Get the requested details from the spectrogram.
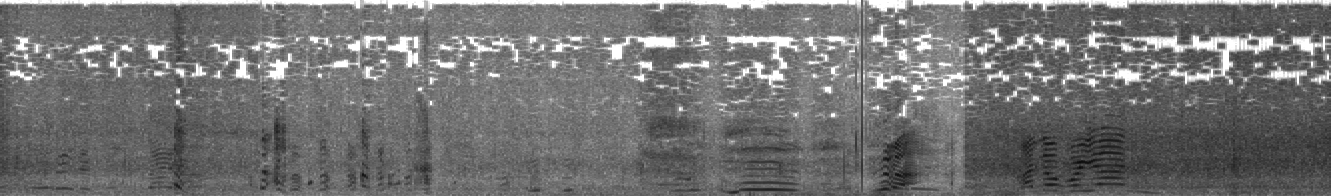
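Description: Young people call out and laugh in the water.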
